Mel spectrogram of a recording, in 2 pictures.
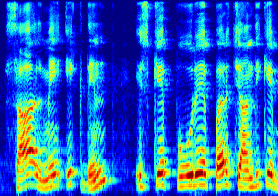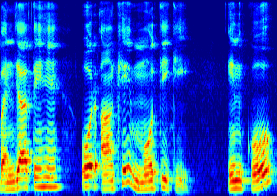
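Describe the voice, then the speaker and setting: A man voicing a scheming female water bird, a sly false friend who coaxes in a sing-song way, in a children's story. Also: medium pitch.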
